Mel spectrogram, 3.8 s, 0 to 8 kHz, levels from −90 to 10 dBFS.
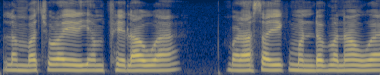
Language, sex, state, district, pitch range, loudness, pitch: Hindi, female, Jharkhand, Deoghar, 205-210 Hz, -15 LUFS, 205 Hz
